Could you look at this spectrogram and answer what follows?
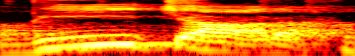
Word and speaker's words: विचार: विचार बब्बे नूं बिहारी दे नाल उच्चारण करांगे, इनू सिहारी नाल उच्चारण नहीं करना, बिहारी नाल विचार।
